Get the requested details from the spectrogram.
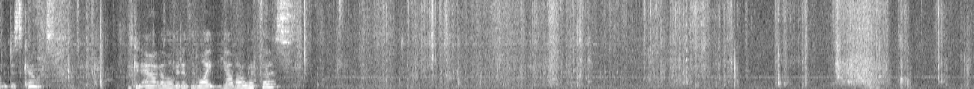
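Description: A ribbon rustles and crinkles as it is handled.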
